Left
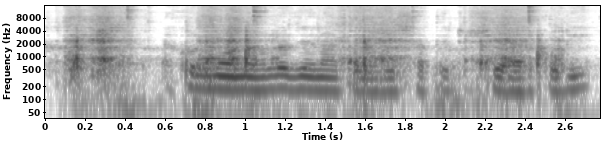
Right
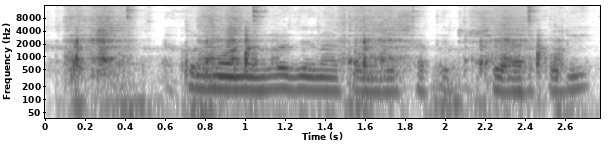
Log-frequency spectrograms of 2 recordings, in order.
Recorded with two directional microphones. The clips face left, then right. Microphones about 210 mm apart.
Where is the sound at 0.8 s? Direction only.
Centre (ahead or behind).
